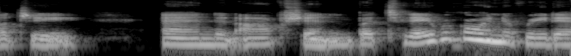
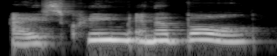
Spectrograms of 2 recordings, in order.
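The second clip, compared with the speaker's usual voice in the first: poem reading; 6 semitones higher, 6 dB louder than usual. Shown as a demonstration. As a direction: read out, a touch higher and louder. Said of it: "Now let's read the poem".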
